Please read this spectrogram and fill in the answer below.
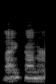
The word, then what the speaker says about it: Nikon: How do you say Nikon? – Very German, actually. Yeah. Nikon.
